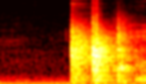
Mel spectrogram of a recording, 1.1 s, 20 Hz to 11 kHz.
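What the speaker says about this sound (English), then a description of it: "So I've already measured out 2 cups of whole walnuts. We'll put those in." Whole walnuts and coconut flour tumble into a food processor bowl, a loud close clatter of nuts on plastic in two or three quick rattling pulses.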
